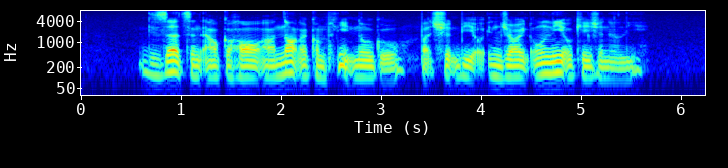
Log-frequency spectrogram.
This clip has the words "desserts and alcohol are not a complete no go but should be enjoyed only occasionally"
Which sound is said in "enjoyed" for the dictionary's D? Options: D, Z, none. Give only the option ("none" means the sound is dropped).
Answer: D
